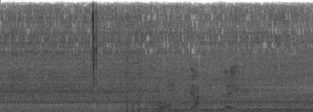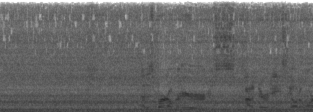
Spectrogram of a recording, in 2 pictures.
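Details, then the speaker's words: Furnace after blower motor replacement: blower kicks on fast with steady even air rush and smooth motor hum, no rattle or drone; normal blower operation. "Kick right on real fast. Real nice. No more of that in the sound anymore. Smooth sound."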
